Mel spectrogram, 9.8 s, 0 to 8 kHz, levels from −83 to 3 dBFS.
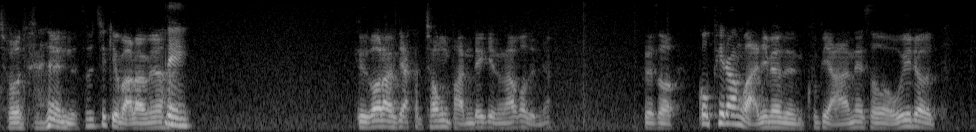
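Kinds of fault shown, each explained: No fault can be heard in this speech. It has passed through call microphone processing, which leaves nothing above 8 kHz and trims away the lowest bass.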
